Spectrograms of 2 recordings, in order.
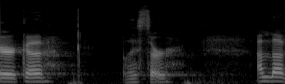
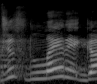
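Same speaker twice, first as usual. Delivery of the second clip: higher-pitched retold urging; fervent encouragement; 7 semitones higher, 4 dB louder than usual. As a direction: press it home to your child with feeling. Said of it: "I was like".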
